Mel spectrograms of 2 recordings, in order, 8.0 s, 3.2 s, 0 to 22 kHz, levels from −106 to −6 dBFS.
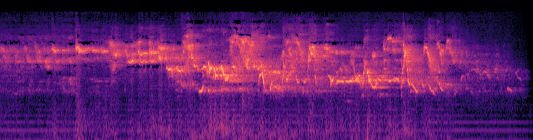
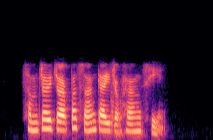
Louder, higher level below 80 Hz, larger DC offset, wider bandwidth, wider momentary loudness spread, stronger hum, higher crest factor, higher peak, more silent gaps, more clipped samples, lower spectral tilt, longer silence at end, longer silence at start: second, -26 LUFS vs -19 LUFS; second, -76 dBFS vs -60 dBFS; neither; first, 16 kHz vs 4.2 kHz; about the same, 13 LU vs 13 LU; neither; about the same, 20 dB vs 18 dB; second, -10 dBFS vs -4 dBFS; neither; neither; second, 5 dB/octave vs -4 dB/octave; second, 0.35 s vs 0.75 s; second, 0 s vs 0.4 s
